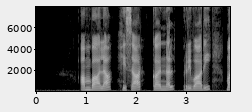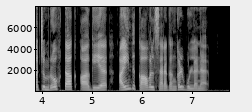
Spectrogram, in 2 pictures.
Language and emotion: Tamil, neutral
